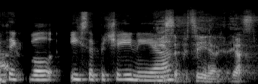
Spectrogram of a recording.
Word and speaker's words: Pecini: Have I butchered it? No, I think, Elisa Pecini, yeah. Elisa Pecini, yes, Pecini.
